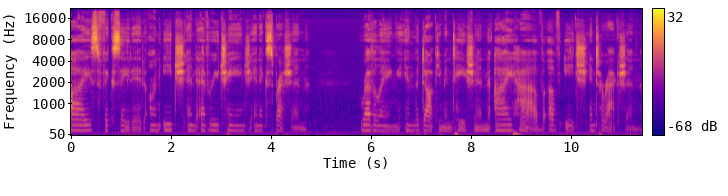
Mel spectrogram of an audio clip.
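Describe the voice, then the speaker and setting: A soft-spoken voice moves at a very slow pace. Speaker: horror story narrator. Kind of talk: sleep story.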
